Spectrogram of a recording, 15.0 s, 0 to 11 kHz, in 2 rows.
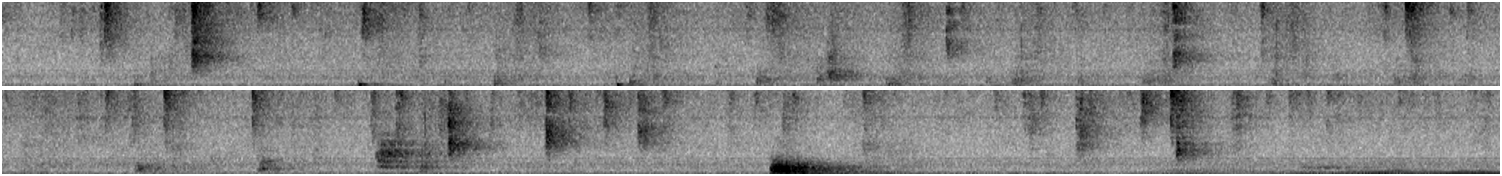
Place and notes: Martin Buber St, Jerusalem - A Shelter at Bezalel Academy of Arts and Design
A Shelter at Bezalel Academy of Arts and Design.
Room tone, some quiet sounds.
March 2019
